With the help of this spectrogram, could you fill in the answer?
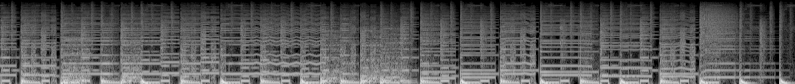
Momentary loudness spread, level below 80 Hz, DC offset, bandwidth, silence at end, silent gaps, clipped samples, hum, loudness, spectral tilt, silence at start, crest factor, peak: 2 LU; -22 dBFS; under 0.1%; 20 kHz; 0 s; none; under 0.1%; none; -17 LUFS; -5 dB/octave; 0 s; 16 dB; 0 dBFS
